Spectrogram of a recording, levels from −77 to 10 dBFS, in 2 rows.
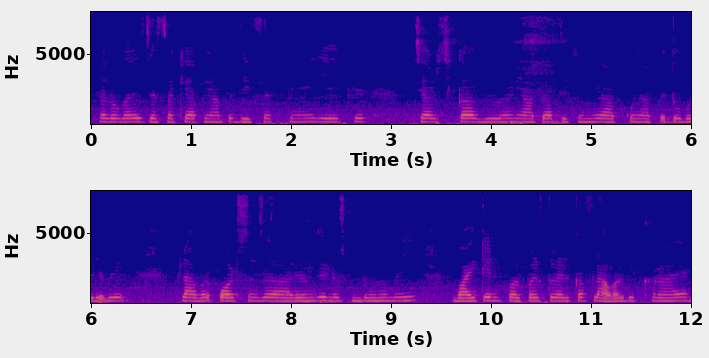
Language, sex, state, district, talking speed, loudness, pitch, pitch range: Hindi, female, Uttar Pradesh, Etah, 215 wpm, -36 LUFS, 235 Hz, 230-240 Hz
